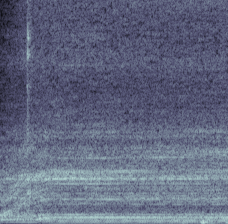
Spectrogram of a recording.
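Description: A bench buffer fitted with a wire wheel runs close and loud with a steady high whine and a harsh brushing hiss, continuous throughout without pause.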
